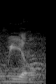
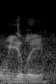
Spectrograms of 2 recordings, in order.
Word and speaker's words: Wheele: as well have confirmation Aaron's last name is pronounced wheel not wheelie I just wanted to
